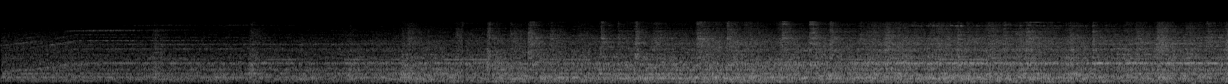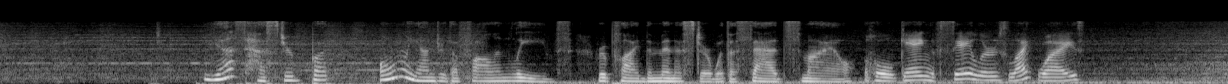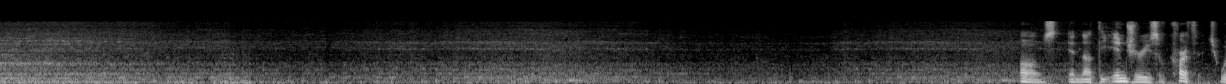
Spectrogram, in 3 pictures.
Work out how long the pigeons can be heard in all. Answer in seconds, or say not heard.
not heard.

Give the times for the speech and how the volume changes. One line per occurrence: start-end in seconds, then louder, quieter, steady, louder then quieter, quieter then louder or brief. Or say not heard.
13.8-23.1 steady
34.8-36.7 brief.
